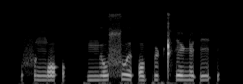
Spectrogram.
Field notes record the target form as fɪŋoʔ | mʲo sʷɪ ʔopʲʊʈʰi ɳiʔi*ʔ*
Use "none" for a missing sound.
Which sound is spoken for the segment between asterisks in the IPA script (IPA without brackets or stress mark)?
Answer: ʔ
